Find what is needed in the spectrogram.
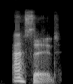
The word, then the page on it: acid: British English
